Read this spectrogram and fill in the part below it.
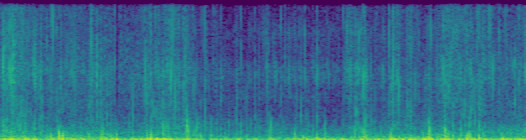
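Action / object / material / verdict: scrape / synthetic fur microphone windscreen / synthetic fur / none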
